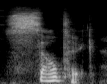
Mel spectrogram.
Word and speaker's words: Celtic: this yourself and if you do the proper pronunciation is Celtic knot celtic it's not a soft see it's a hard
